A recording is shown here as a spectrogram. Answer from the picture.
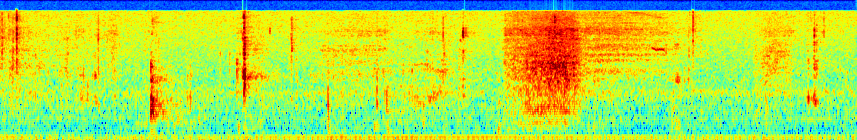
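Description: Quiet mouth sounds of people chewing big bites of a cheeseburger: a couple of sharp little clicks early on and a brief rustle about two and a half seconds in, over a steady low hum.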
